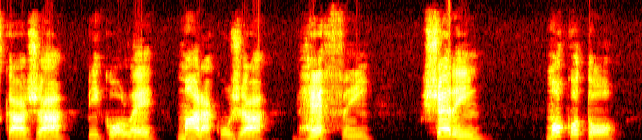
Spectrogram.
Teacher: todas elas são oxítonas. Olha só, a última sílaba é a mais forte.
